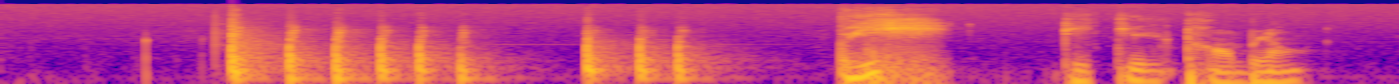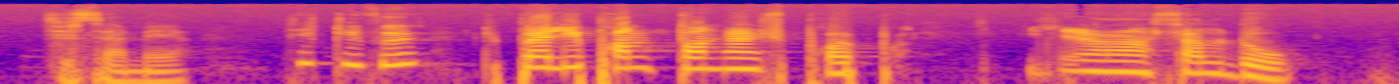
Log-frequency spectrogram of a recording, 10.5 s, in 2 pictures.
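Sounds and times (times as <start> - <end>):
knocking on a door: 0.8 - 2.8
speech: 4.2 - 10.2.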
